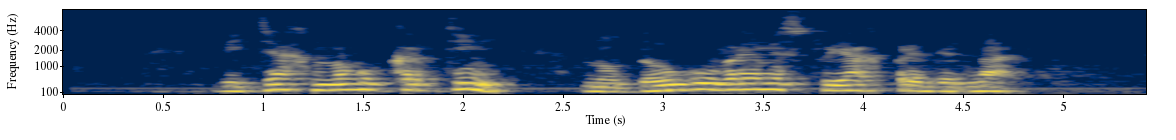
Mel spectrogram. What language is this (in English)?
Bulgarian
